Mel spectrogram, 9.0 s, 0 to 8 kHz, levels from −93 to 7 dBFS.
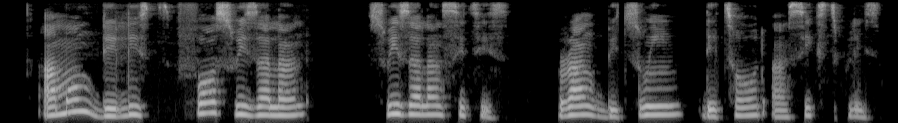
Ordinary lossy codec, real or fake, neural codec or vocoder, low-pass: none; real; none; 7.2 kHz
